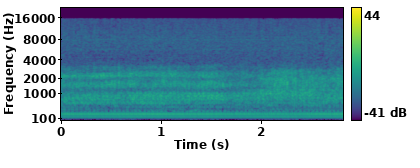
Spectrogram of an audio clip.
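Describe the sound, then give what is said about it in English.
A steady, loud helicopter engine and rotor drone in flight, continuous, with a low throbbing hum and a broad whirring wash that holds evenly throughout, no voices. “Longwood Field, helicopter 38 Bravo. Come in, please.”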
